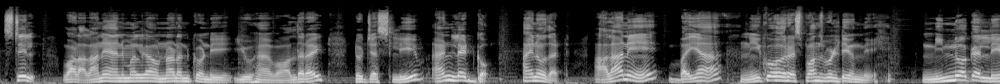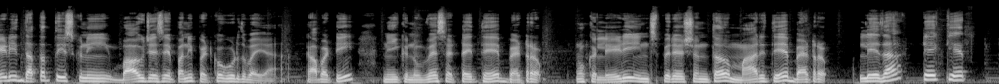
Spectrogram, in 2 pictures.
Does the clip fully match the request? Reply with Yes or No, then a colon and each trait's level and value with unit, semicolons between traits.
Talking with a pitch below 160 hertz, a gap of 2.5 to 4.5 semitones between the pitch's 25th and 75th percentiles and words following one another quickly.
No: medium, 140 Hz; average, 5.1 semitones; fast, 150 wpm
